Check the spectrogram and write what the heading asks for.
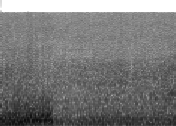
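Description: Loud low rumble of a vehicle engine, which drops away abruptly under a second in, leaving a quieter steady hiss.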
